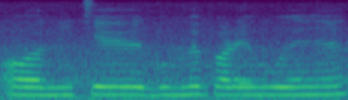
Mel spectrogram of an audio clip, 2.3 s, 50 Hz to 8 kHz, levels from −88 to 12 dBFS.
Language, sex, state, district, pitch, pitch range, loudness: Hindi, female, Uttar Pradesh, Ghazipur, 225 Hz, 220-230 Hz, -22 LUFS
